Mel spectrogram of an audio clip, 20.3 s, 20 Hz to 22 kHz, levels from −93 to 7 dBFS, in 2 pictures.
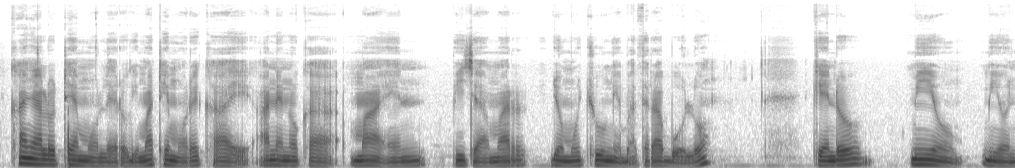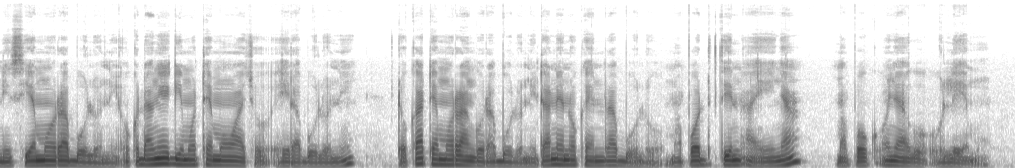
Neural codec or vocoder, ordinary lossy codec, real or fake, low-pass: none; none; real; 19.8 kHz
